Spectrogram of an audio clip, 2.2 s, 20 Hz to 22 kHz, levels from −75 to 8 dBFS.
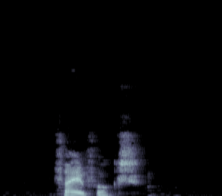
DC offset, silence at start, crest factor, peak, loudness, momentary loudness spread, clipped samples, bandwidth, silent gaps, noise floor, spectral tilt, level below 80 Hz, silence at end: under 0.1%; 0.55 s; 20 dB; -2 dBFS; -18 LUFS; 13 LU; under 0.1%; 8.8 kHz; none; -68 dBFS; -4 dB/octave; -70 dBFS; 0.85 s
